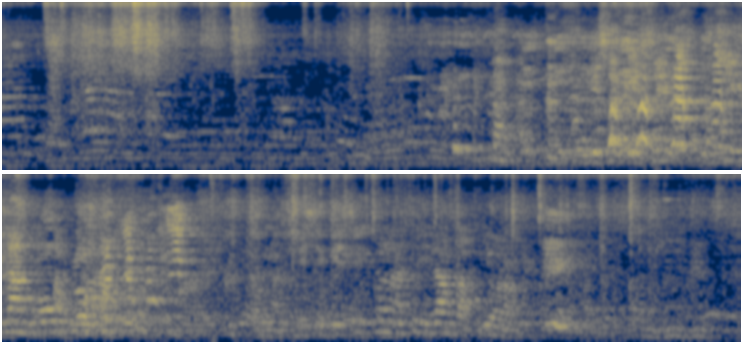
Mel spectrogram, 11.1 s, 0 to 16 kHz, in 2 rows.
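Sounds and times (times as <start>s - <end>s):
faint voices: 0.0s - 11.0s
close conversation: 2.2s - 11.0s.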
